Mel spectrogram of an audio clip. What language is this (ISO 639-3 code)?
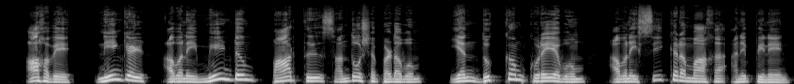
tam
